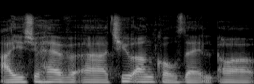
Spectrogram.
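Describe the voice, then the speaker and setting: A man's fairly low voice in a Brazilian accent, with monotone, flat intonation. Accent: foreign accent, Brazilian. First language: Portuguese. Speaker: podcast guest, engineer. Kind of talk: casual chat. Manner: halting, many fillers.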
